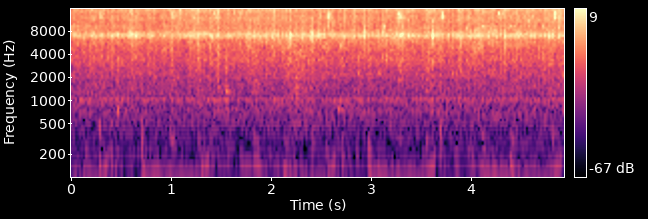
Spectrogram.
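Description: Seekh kebabs sizzling as they fry in butter in a nonstick frying pan, a steady hiss with scattered small clicks and pops as they are turned with chopsticks.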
